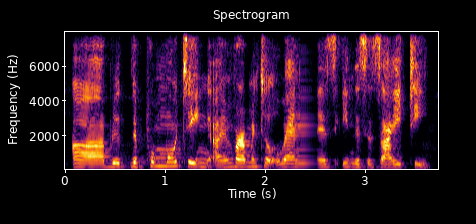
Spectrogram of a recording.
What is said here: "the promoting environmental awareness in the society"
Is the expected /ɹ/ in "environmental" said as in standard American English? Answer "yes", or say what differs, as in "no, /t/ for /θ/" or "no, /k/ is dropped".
no, /ɹ/ is dropped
